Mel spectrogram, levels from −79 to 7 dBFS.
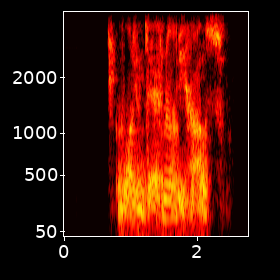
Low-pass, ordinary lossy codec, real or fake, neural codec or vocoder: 3.6 kHz; Opus, 16 kbps; fake; vocoder, 22.05 kHz, 80 mel bands, HiFi-GAN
